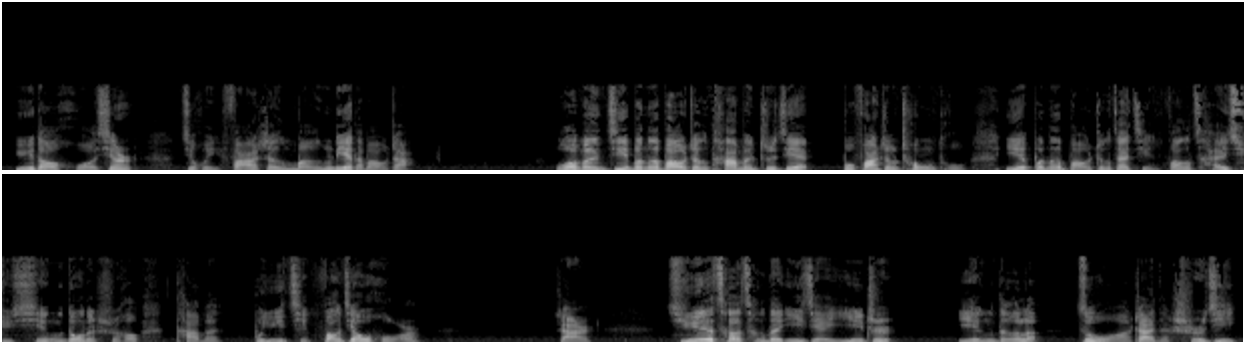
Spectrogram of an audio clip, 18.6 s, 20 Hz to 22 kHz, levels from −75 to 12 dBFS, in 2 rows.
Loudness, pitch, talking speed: -26 LUFS, 140 Hz, 230 characters per minute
